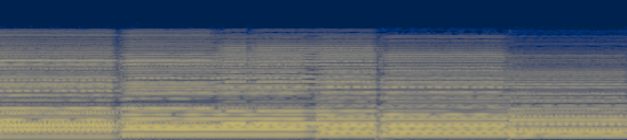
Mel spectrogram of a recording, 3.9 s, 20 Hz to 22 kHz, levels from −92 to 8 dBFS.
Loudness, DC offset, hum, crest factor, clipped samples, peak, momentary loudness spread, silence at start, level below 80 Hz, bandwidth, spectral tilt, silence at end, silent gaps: -17 LUFS; under 0.1%; none; 14 dB; under 0.1%; -4 dBFS; 4 LU; 0 s; -50 dBFS; 10.5 kHz; -5.5 dB/octave; 0 s; none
